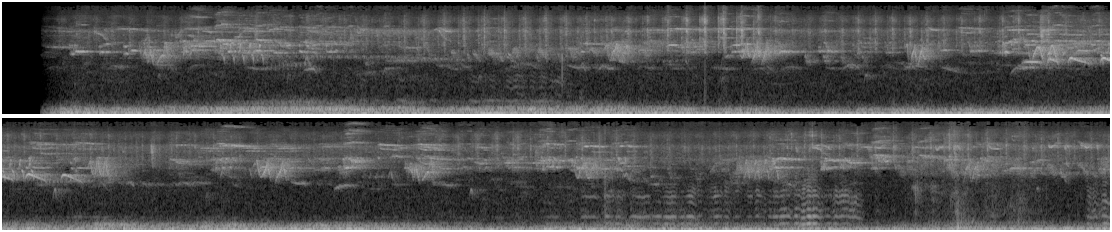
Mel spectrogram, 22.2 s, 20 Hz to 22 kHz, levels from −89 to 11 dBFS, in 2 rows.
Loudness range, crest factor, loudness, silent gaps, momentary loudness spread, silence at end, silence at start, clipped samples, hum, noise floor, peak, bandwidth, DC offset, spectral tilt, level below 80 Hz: 3 LU; 24 dB; -22 LUFS; none; 8 LU; 0 s; 0.4 s; under 0.1%; none; -48 dBFS; 0 dBFS; 19 kHz; under 0.1%; -1.5 dB/octave; -30 dBFS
